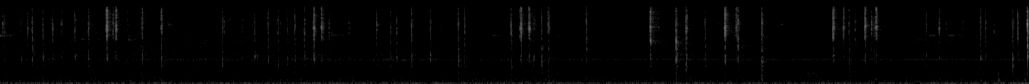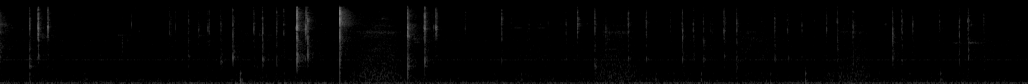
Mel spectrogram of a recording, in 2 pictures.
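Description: Typing on a computer keyboard: irregular runs of keystroke clicks with short pauses between words.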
